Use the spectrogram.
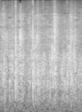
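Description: Crowd at a political speech by an MLA breaks into brief, close clapping, a dense burst of applause lasting only a moment.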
